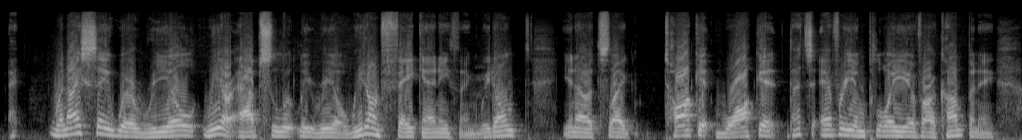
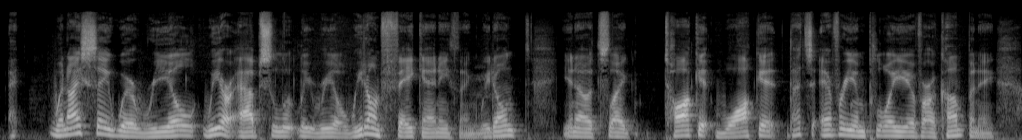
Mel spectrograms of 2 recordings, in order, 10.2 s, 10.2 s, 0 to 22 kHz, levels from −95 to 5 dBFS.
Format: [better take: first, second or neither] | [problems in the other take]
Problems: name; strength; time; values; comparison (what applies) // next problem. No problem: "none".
second | distortion; slight; 9% of the sound clipped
